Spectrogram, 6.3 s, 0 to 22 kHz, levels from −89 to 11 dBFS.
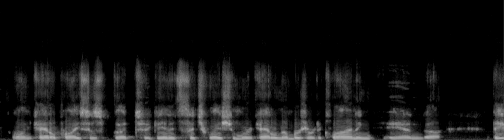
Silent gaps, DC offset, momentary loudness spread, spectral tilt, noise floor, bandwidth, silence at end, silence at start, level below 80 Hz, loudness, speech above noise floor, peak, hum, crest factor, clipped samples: none; under 0.1%; 6 LU; -3 dB/octave; -56 dBFS; 12.5 kHz; 0 s; 0.15 s; -70 dBFS; -28 LUFS; 28 dB; -14 dBFS; none; 14 dB; under 0.1%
